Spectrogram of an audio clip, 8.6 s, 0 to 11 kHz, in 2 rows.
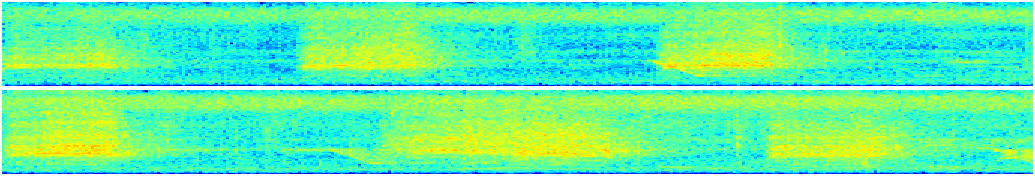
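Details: Cockatoos during an aerial display at Sungei Ulu Pandan, Singapore, on 13 January 2022 at 7:43 am: harsh, raspy screeches about every one and a half seconds over a constant hiss.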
